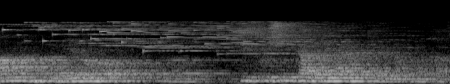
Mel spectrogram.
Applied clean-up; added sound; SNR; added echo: none; Chime; 10 dB; reverberation time 2.0 s.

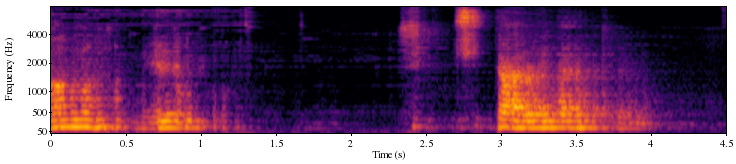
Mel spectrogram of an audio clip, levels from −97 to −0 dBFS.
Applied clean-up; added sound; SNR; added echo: neural mask model DeepFilterNet 3.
